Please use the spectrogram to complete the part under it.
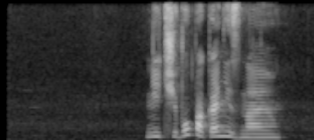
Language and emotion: Russian, neutral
